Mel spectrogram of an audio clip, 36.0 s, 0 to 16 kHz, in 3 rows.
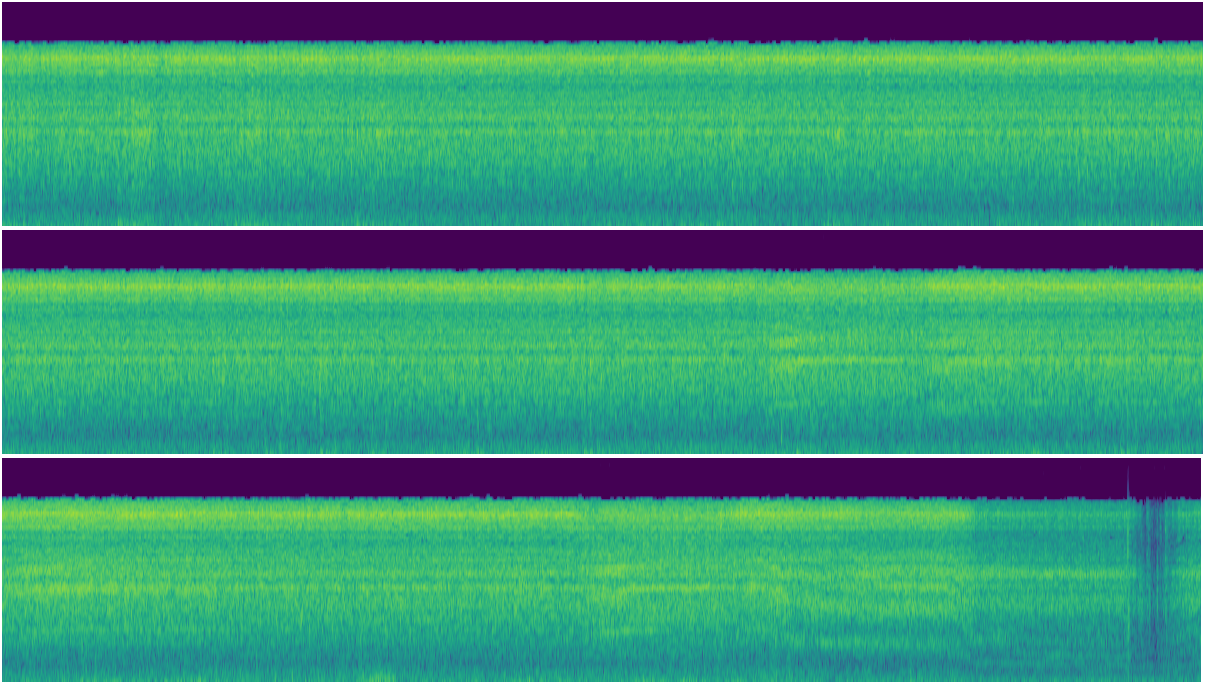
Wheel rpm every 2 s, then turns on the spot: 240, 240, 240, 240, 230, 230, 230, 230, 230, 230, 230, 230, 230, 230, 230, 230, 170, 60.
none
